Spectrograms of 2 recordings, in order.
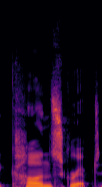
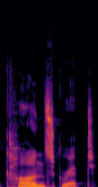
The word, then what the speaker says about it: conscript: second form of conscript oh it's it's actually conscript the emphasis for both of these is uh is conscript okay we'll try that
